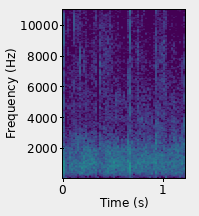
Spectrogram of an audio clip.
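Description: A crowd claps together in a steady burst of applause, dense overlapping hand claps with a few sharper, louder claps standing out, no voices heard.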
